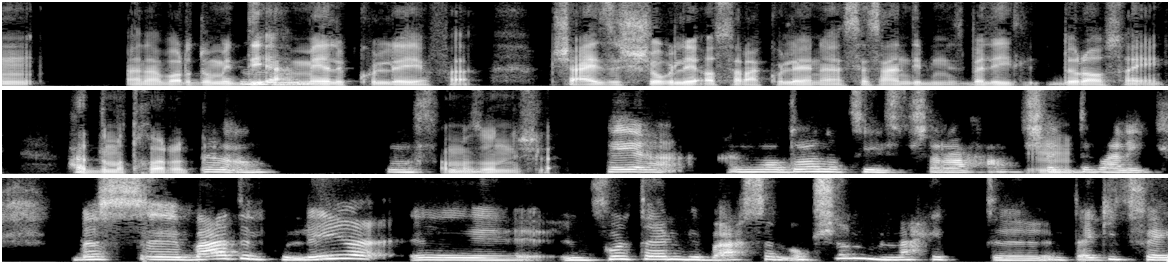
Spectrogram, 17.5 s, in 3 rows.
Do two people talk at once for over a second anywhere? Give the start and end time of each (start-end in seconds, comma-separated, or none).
none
